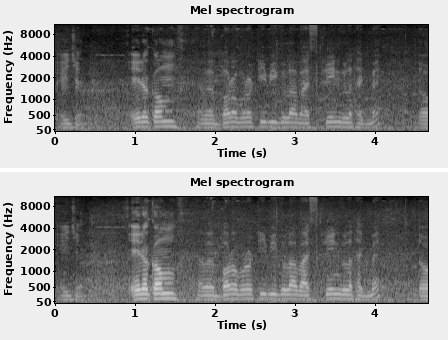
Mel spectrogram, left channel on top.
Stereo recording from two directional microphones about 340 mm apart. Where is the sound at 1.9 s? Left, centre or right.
Centre.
